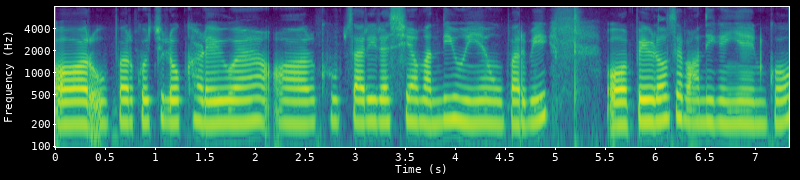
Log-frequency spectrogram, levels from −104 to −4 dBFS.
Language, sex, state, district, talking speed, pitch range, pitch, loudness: Hindi, female, Himachal Pradesh, Shimla, 190 wpm, 205-215 Hz, 210 Hz, -17 LUFS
